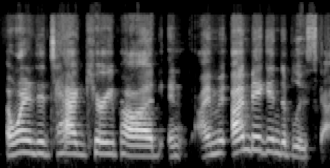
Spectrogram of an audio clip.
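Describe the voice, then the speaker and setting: A woman's voice: high voice, normal speed, no echo, clean studio sound. A woman hosting a casual interview over a video call, reacting with enthusiasm. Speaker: host, interviewer. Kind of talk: casual live-stream interview.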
